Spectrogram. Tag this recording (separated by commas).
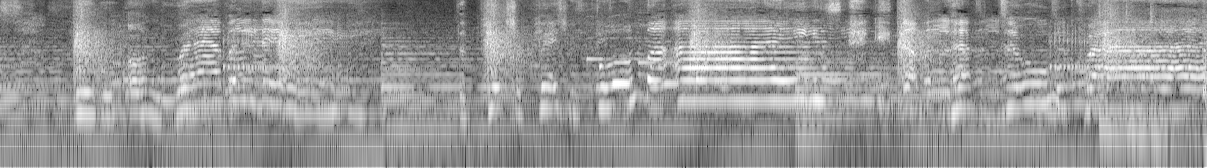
Background music, Soul music, Music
